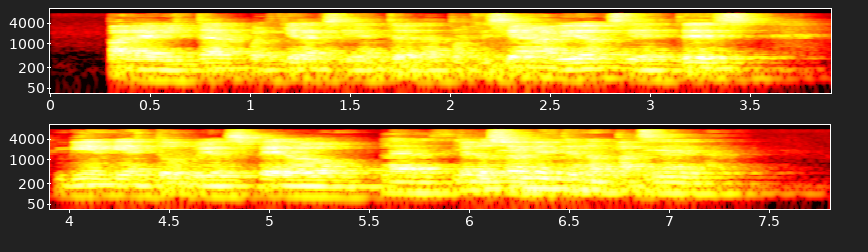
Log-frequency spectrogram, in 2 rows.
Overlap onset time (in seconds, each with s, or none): 6.0 s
